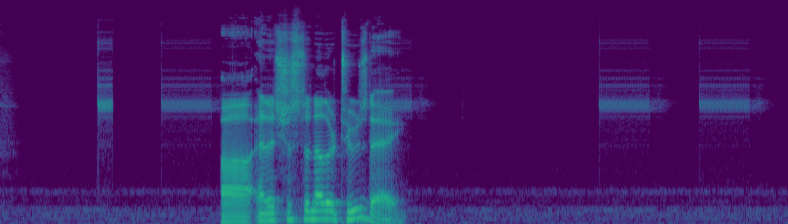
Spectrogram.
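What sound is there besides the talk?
fire alarm in found footage video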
